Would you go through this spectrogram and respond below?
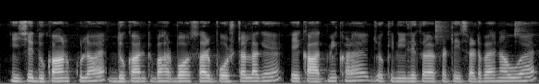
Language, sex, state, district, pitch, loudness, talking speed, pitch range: Hindi, male, West Bengal, Kolkata, 145 Hz, -20 LUFS, 280 wpm, 145-155 Hz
